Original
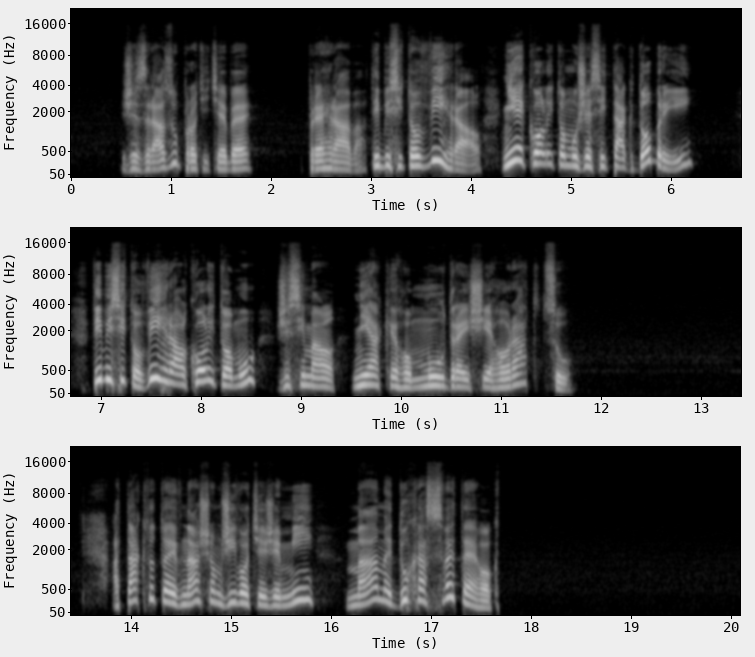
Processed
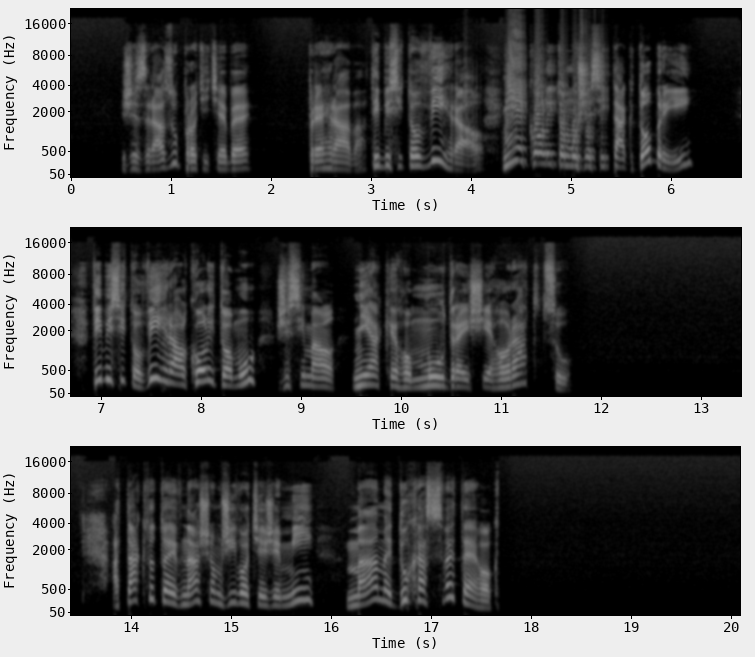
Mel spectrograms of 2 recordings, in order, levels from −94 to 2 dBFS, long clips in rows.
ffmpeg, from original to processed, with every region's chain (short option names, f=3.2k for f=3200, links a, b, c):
-filter_complex "[0:a]asettb=1/sr,asplit=3[a][b][c];[a]atrim=end=3.924[d];[b]atrim=start=3.92:end=5.38,asetpts=PTS-STARTPTS,afade=t=in:d=0.004:c=qsin,afade=t=out:st=1.456:d=0.004:c=qsin,volume=24dB,asoftclip=hard,volume=-24dB,asplit=2[e][f];[f]adelay=38,volume=-9.5dB[g];[e][g]amix=inputs=2:normalize=0,atrim=end_sample=64386[h];[c]atrim=start=5.376[i];[d][h]acrossfade=d=0.004:c1=hsin:c2=qsin[j];[j][i]acrossfade=d=0.004:c1=qsin:c2=hsin,aderivative,acompressor=threshold=-58dB:ratio=2,volume=12.5dB"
